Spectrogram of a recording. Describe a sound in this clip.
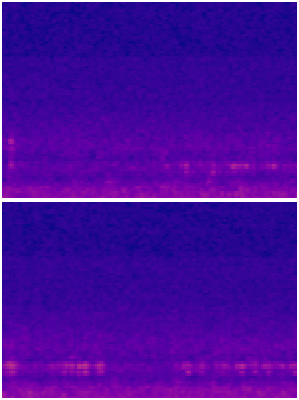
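A makeup sponge softly pats against skin close by.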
